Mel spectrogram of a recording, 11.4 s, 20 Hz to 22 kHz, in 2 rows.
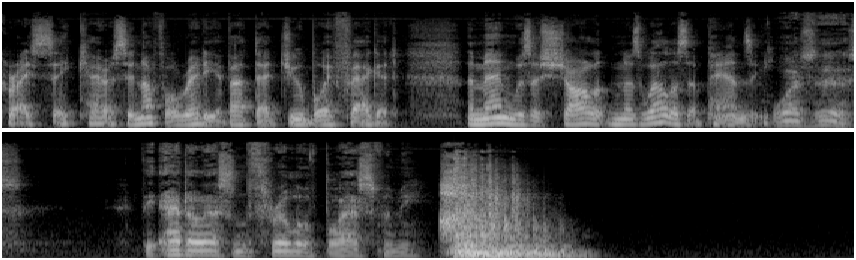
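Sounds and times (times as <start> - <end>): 
speech: 0.0 - 5.9, 6.6 - 9.4
wooden closet door swinging open: 8.6 - 9.6.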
